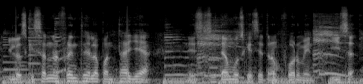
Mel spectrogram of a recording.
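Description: A man's voice: mid-range voice, fast, loud music behind the voice, lightly acted. A man voicing a solemn announcer who summons heroes in a game's mock emergency broadcast. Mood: urgent.

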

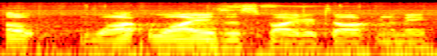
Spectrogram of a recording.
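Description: A man's voice: low-pitched, fairly even intonation, brisk, a bit bright, slight background noise. A young man hosting a casual let's play, joking, swearing and stumbling over his words as he plays. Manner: joking, swearing, stammering restarts. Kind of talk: casual gameplay commentary. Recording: echoey room with long reverb.

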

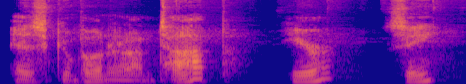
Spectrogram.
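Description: A man in his sixties teaching a lesson from his home study over a headset, explaining slowly with many fillers and restarts. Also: lowish voice, sing-song, a bit bright, slightly rough, no echo, clean studio sound. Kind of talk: screen-share lesson on Chinese characters.

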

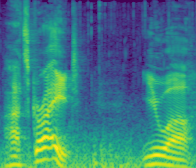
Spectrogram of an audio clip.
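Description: A man playing a loyal, affable, slightly bumbling pirate first mate in an audio roleplay, speaking haltingly. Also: mid-range voice, big pitch swings, slight background noise. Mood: awkward, cheerful. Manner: hesitant, halting with ums. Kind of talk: roleplay acting.

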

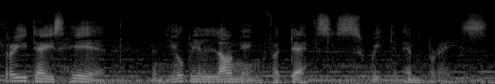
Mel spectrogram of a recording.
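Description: An actor playing a sneering, cruel overseer in a fantasy game, with taunting, theatrical, archaic speech. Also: male voice, medium pitch, takes it slowly, music in the background, close to an everyday voice. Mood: menacing, mocking. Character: sneering, cruel male overseer of pawn laborers.

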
